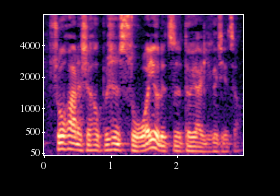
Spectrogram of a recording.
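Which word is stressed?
不是所有. The stress falls on the words 不是所有. It applies not to all words but only some. "我分别把重点放在了说话，不是所有，节奏这三个词上"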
